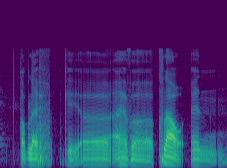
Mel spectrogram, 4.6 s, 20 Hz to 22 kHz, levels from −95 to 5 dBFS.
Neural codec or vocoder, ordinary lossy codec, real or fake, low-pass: none; none; real; none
